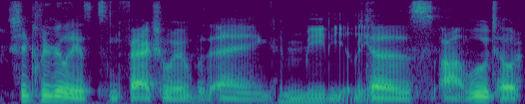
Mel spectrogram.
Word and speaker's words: Aang: I found Meng really funny also in her and Aang's interactions or lack thereof. Like her first interaction with him was like, "What's your name, Aang? Oh, that rhymes with Meng.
